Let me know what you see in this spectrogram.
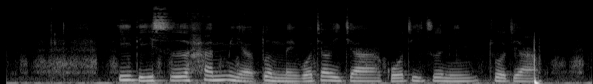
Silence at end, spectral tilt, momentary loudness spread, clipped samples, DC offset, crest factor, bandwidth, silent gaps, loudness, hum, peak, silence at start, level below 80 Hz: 0 s; -6.5 dB/octave; 21 LU; under 0.1%; under 0.1%; 24 dB; 15.5 kHz; none; -28 LUFS; none; -4 dBFS; 0.05 s; -34 dBFS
